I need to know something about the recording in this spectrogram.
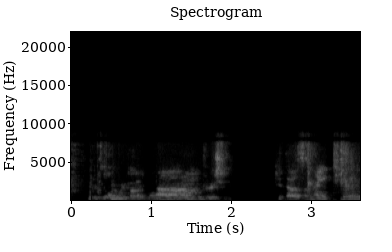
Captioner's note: speaking faintly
